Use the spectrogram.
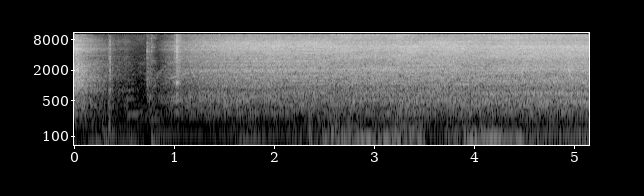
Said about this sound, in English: you can have the vacuum cleaner. Thank you. Can I just get the plug out?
